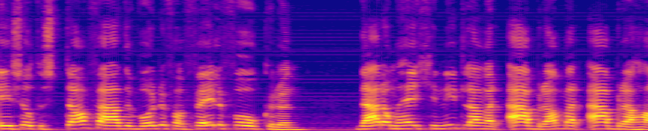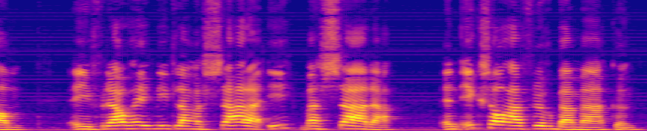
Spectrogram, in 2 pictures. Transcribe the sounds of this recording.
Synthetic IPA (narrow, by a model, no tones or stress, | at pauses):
jəzɵlˠtəstɑmvaːdərʋɔrdənvɑnveːləvɔlˠkəɾən | daːɾɔmɦejfjənitlɑŋəraːbramːaraːbraɦam | ʔɛnjəfrɔwɦetnitlɑŋərsaːɾaʔimaːrsaːɾa | ʔɛnɪksɑlˠɦaːrvrɵχd̚baːrmaːkən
